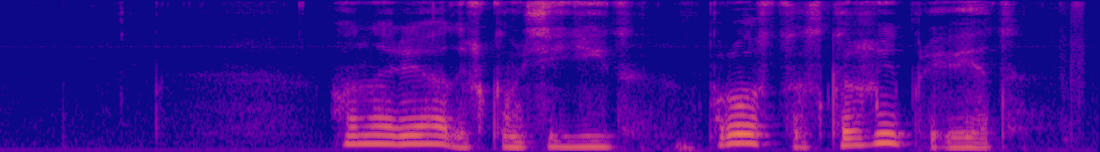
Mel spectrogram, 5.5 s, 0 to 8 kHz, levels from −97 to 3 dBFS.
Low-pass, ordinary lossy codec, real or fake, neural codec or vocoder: none; none; real; none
